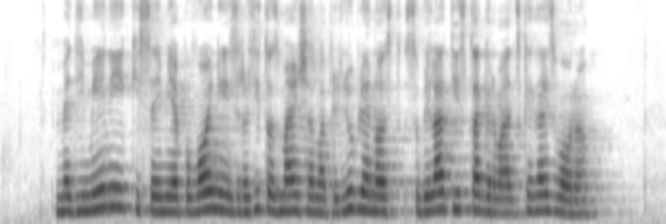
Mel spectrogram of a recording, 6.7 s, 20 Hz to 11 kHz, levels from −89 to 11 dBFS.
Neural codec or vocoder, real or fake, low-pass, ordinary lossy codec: none; real; none; none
